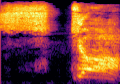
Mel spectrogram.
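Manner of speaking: single word, called out. With both hands against the door, he calls out to you: yelling. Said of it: "And he yells".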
